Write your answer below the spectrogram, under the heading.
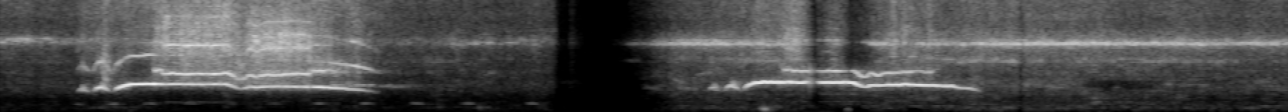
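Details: West Indian whistling duck (Dendrocygna arborea), Caribbean, giving two clear, shrill whistled phrases that rise, hold and slide down, about three seconds apart, over a steady high hiss.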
